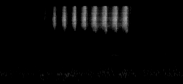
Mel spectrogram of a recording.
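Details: Swiss gold grasshopper at Wildhaus, Switzerland, 7 October 2022, giving a single short burst of about eight rapid, evenly spaced, high hissing pulses that swell slightly in loudness, lasting under a second.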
